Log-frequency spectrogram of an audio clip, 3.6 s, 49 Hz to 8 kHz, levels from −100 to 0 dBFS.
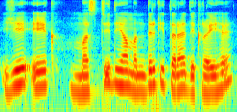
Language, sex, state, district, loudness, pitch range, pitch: Hindi, male, Bihar, East Champaran, -16 LUFS, 130-165 Hz, 145 Hz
